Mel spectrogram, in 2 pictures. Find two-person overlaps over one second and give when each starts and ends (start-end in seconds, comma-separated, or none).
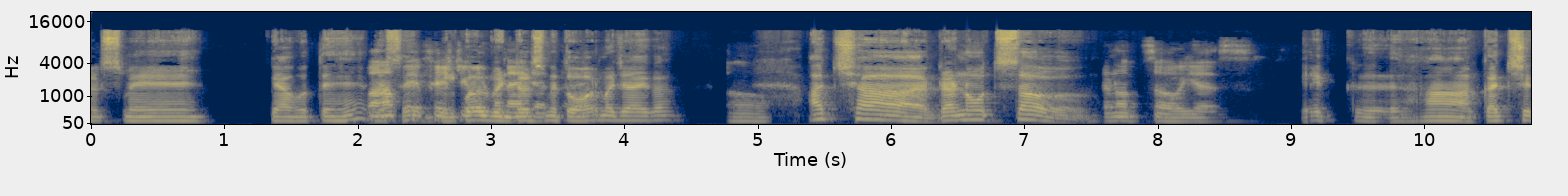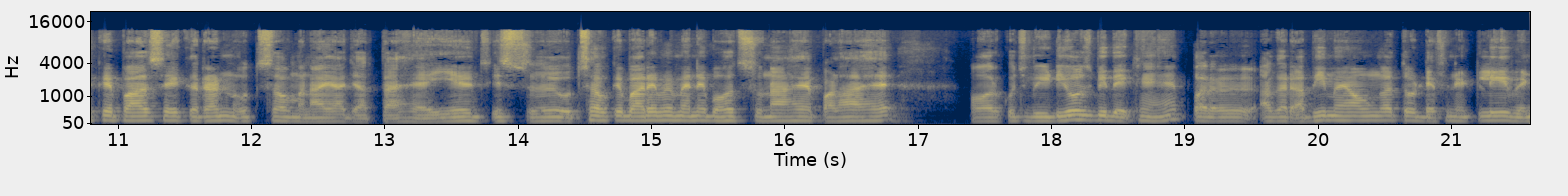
2.1-3.8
